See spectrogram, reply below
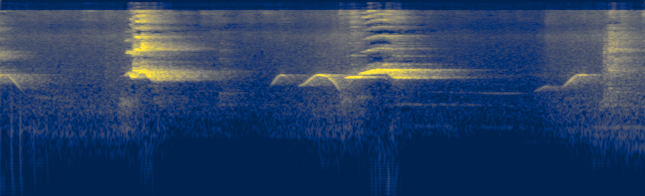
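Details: Pet black-capped lory chattering loudly: a rasping burst, then a string of clear whistles that rise and fall in arcs, ending with a short upward whistle and a harsh note.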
